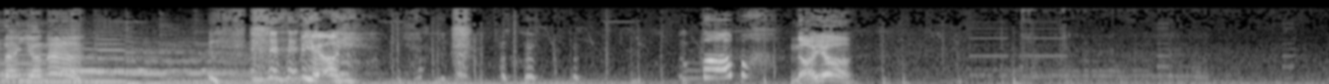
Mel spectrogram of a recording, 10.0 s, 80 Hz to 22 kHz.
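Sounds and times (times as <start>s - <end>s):
speech: 0.0s - 1.0s, 1.6s - 4.5s, 5.3s - 6.5s
housefly buzzing: 7.2s - 9.8s.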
